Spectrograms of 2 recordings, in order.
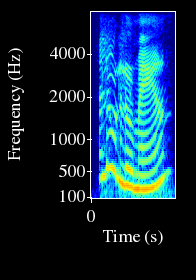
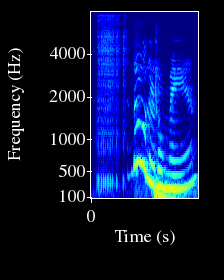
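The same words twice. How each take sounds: First: Higher cooing pet voice, rising on hello. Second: Much higher and softer, hello squeaked way up. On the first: To her cat, a first cooing baby-talk hello. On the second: To her cat, an even higher squeaky baby-talk hello. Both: Real, not acted.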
